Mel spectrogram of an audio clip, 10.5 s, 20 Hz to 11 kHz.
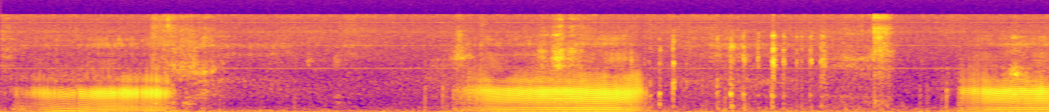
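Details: Snoring recorded outdoors outside a tent at night at Le Mans 2006 after a drunken night: loud, rattling buzzes on each in-breath, about every four to five seconds, with outdoor noise between.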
